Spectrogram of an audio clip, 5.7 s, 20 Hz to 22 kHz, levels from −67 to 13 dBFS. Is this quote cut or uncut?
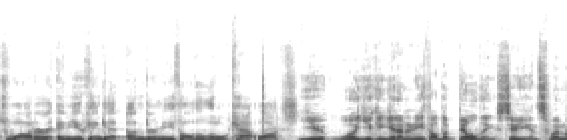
uncut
